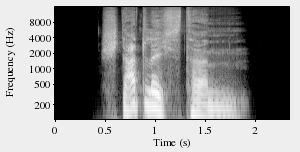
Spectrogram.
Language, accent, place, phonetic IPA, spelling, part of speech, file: German, Germany, Berlin, [ˈʃtatlɪçstəm], stattlichstem, adjective, De-stattlichstem.ogg
- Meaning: strong dative masculine/neuter singular superlative degree of stattlich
